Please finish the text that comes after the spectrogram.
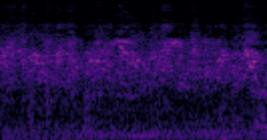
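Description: Dense chorus of racing pigeons chirping and cooing in a loft, a steady mass of overlapping calls with occasional wing flutters, no talking.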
